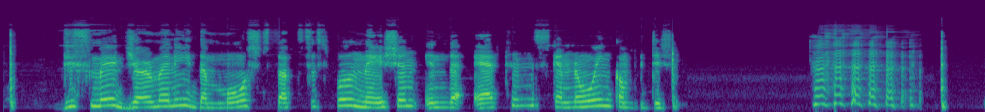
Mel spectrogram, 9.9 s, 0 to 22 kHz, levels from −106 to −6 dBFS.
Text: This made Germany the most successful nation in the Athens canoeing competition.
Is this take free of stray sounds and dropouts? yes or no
no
